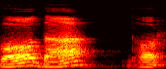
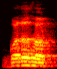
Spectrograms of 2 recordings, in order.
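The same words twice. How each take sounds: First: গদাধর in three separate, drawn-out syllables; teacher sounding out গদাধর part by part; split into syllables. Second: Said in the usual way. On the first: Shown as a demonstration. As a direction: break গদাধর slowly into গ, দা, ধর. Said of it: "এই তিনটে অংশ তোমাকে বলতে হচ্ছে". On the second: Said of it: "যতই তুমি তাড়াতাড়ি বলো".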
